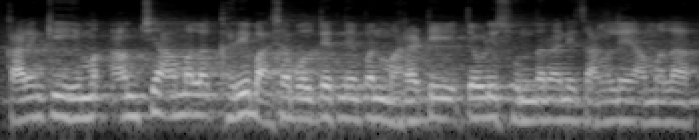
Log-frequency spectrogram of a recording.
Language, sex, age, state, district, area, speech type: Marathi, male, 30-45, Maharashtra, Ahmednagar, urban, spontaneous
